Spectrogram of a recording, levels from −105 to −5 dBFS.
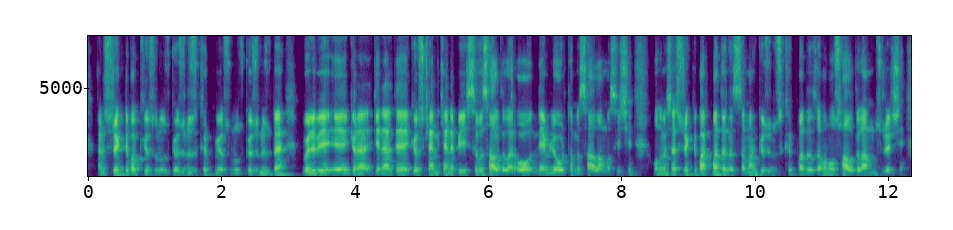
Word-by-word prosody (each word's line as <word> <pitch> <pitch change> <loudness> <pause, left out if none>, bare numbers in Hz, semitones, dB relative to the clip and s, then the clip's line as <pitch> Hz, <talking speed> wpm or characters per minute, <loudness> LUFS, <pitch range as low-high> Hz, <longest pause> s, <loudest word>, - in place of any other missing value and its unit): Yani - - -3
sürekli - - +4
bakıyorsunuz, 110 -2 -4
gözünüzü 110 +1 -5
kırpmıyorsunuz, 105 -5 -7
gözünüzde 120 +2 +1 0.3
böyle 115 0 +6
bir, 115 -1 +7
iii, 105 -1 +3
gene 115 +1 +2
genelde 110 0 +3
göz 115 0 +1
kendi 115 0 +1
kendine 115 -1 0
bir 115 -1 +3
sıvı 115 - +2
salgılar 105 -4 +1
o 100 -1 -1
nemli 105 0 +1
ortamın 100 0 -4
sağlanması 100 -1 -1
için. 140 - -6 0.3
Onu 115 - -8
mesela 115 0 0
sürekli 125 0 -1
bakmadığınız 125 - +1
zaman - - -6
gözünüzü - - -2
kırpmadığı 405 -1 -5
zaman 135 - -5
o - - -4
salgılanma 110 +1 -1
süreci 105 -4 -2
110 Hz, 160 wpm, -28 LUFS, 105-115 Hz, 0.3 s, bir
